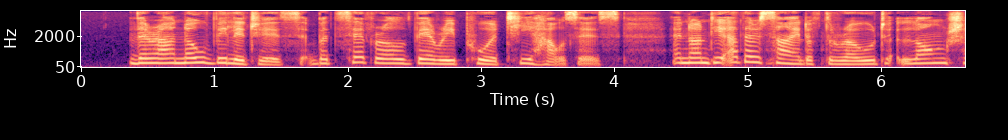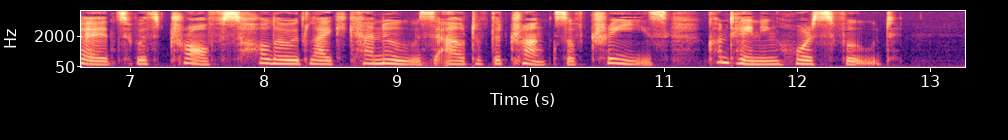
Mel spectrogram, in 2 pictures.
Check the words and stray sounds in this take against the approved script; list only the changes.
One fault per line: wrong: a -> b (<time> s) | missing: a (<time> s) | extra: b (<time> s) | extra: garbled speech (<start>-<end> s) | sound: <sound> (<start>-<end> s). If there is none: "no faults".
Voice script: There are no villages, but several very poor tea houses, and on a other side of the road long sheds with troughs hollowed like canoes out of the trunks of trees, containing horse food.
wrong: a -> the (4.7 s)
